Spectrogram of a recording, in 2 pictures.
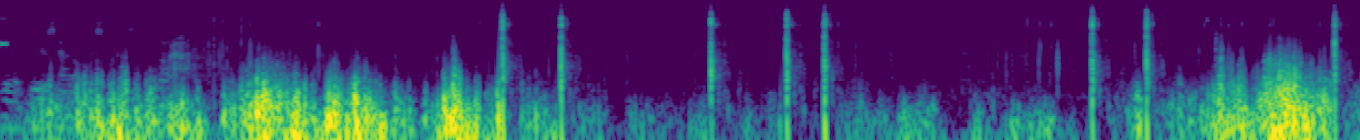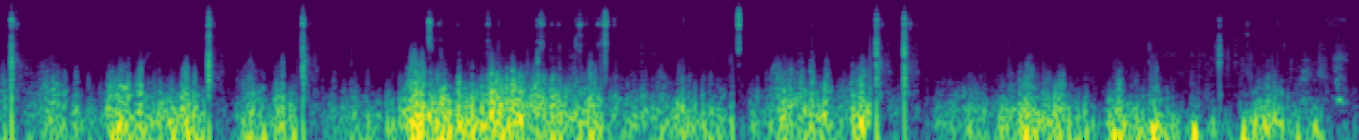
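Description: Pistol shots at steel popper targets during a night shooting match ring out as sharp isolated cracks, spaced irregularly over roughly twenty seconds, amid footsteps, movement and talking from competitors and officials.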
